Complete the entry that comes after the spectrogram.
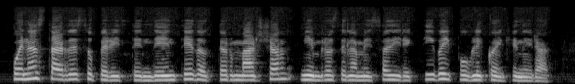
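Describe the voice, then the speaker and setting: A woman with a fairly high pitch speaks at a fairly quick pace with fairly even intonation. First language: Spanish. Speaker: parent committee member, public commenter. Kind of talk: public comment reading prepared statement.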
